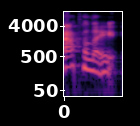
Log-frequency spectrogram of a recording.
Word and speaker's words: appellate: Appellate is the court level where you appeal a lower court's decision, pronounced kind of like appellate. Okay, I said it right. That's good. Where the pel sounds like bell.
